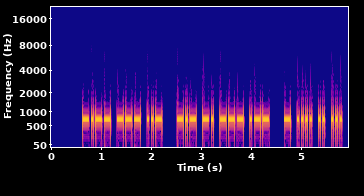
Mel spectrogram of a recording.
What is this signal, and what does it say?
Morse code, heard as a keyed tone, about 28 wpm, 700 Hz. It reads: YOU KNOW THIS
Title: Sentences from Top 1000 Words - Review Part 2 - 28wpm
